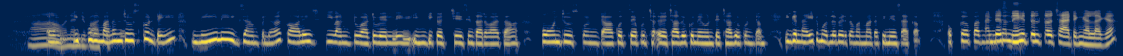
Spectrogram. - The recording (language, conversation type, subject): Telugu, podcast, సమయానికి నిద్రపోలేకపోయినా శక్తిని నిలుపుకునేందుకు ఏమైనా చిట్కాలు చెప్పగలరా?
- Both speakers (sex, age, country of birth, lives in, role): female, 20-24, India, India, guest; female, 45-49, India, India, host
- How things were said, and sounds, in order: in English: "ఎగ్జాంపుల్"; in English: "నైట్"; in English: "చాటింగ్"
